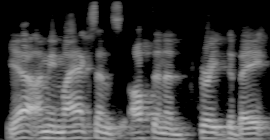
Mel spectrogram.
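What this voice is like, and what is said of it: British accent, often mistaken for Australian. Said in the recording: “he has an amazing accent ... Most people think I'm Australian. I'm not. I'm British. ... originally from Southampton in the UK”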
